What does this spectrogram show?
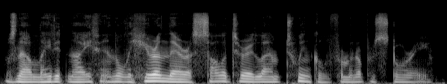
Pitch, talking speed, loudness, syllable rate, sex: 120 Hz, 255 wpm, -20 LUFS, 6.5 syllables/s, male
